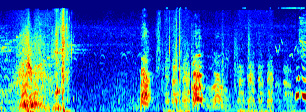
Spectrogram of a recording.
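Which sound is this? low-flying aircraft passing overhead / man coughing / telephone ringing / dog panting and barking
dog panting and barking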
